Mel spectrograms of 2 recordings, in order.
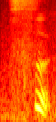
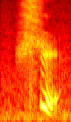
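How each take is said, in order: First: The word begins with an 's' sound. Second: The word begins with a 'sh' sound.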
